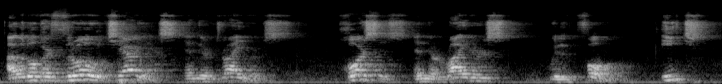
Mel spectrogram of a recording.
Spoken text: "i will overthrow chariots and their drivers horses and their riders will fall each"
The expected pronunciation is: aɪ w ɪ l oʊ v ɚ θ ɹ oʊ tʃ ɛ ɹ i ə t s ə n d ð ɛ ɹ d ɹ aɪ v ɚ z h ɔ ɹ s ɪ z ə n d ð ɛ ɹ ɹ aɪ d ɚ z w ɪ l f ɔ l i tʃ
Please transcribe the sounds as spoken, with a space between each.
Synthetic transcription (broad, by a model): aɪ w ɪ l oʊ v ɚ θ ɹ oʊ tʃ ɛ ɹ i ə t s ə n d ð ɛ ɹ d ɹ aɪ v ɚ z h ɔ ɹ s ɪ z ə n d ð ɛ ɹ ɹ aɪ d ɚ z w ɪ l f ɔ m i tʃ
